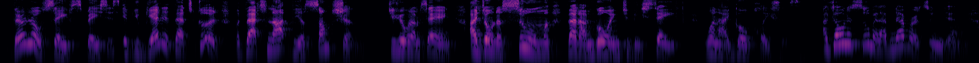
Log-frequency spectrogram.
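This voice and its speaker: Delivered at a moderate pace, the speech has very wide pitch swings and big swings in loudness. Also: woman, medium pitch for a woman. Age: 60s. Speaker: clergy member. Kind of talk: panel discussion. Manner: impassioned.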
